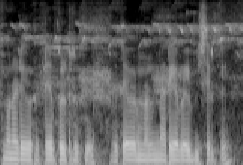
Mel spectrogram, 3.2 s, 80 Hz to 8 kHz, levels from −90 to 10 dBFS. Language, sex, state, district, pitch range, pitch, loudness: Tamil, male, Tamil Nadu, Nilgiris, 95-100 Hz, 95 Hz, -17 LUFS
